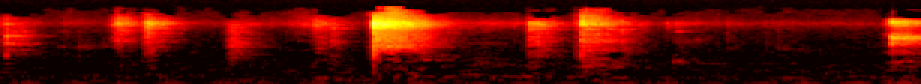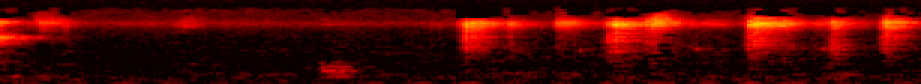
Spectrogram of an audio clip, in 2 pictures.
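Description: Light clicks and taps of a maple syrup bottle being uncapped and handled over a glass jar, scattered and irregular, the sharpest a little over a second in.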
